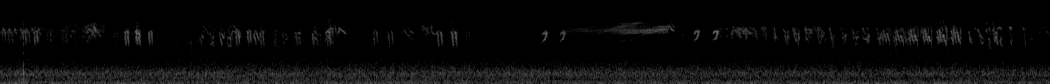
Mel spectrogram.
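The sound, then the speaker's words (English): A white-winged bird calls in quick series of high, dry chirps, bursts repeating throughout over a steady low rumbling background, with no voices. “Stop. There's a white wing.”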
